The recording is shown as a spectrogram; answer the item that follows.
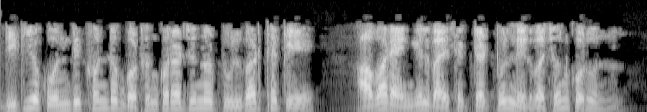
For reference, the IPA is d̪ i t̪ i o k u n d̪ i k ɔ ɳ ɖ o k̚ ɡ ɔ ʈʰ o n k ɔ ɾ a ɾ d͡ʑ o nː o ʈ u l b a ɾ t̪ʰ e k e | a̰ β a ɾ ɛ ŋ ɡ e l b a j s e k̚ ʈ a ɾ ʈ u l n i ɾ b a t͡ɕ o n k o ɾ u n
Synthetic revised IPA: d̪ i t̪ i o k o n d̪ i kʰ ɔ ɳ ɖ o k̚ ɡ ɔ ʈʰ o n k ɔ ɾ a ɾ d͡ʑ o nː o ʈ u l b a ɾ t̪ʰ e k e | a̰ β a ɾ ɛ ŋ ɡ e l b a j s e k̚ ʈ a ɾ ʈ u l n i ɾ b a t͡ɕ o n k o ɾ u n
